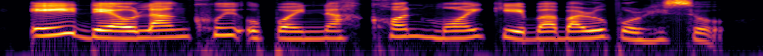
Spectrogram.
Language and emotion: Assamese, neutral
